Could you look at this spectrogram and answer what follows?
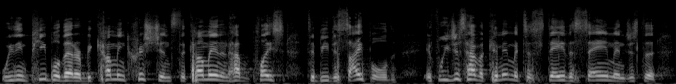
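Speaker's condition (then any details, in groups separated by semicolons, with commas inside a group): No condition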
